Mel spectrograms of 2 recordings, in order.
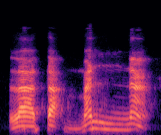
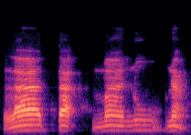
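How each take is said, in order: First: The two n sounds merge into one doubled n. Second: A vowel separates the two n sounds. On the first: It states a prohibition. "Nun pertama mati, idham pada nun kedua" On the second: It states a negation. "asal memang la ta'manuna"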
